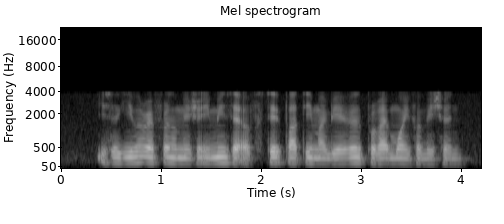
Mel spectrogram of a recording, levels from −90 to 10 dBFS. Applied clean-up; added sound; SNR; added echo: none; none; none; none.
